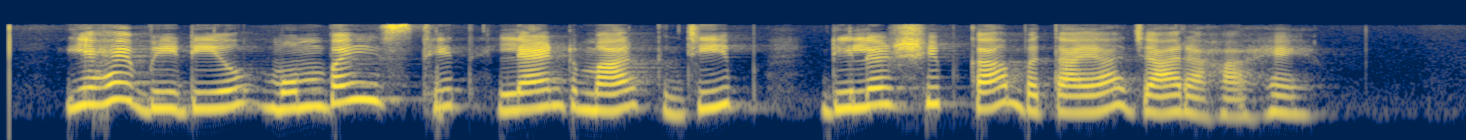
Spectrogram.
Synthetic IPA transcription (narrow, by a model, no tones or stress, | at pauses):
jɛɦʋiːɖijomʊ̃mbəist̪ʰɪt̪lɛ̃ːɳɖmaːɾkd͡ʒiːp | ɖiːləɾʃɪpkabɐt̪aːjad͡ʒaːɾɐɦaɦɛː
